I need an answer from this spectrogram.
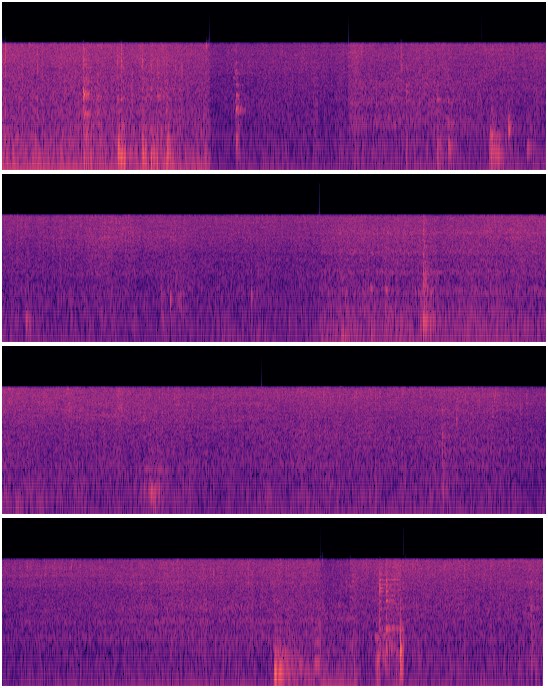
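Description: Onions sizzling as they fry in a pot, with chopped tomatoes being added to them; a steady frying hiss, broken by a few short knocks of a utensil or pot.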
